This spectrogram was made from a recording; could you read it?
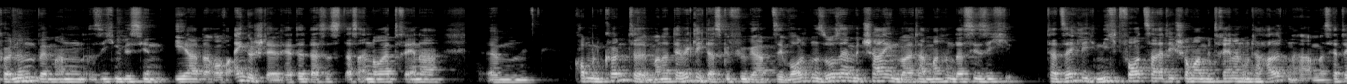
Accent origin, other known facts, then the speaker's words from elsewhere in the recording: Leichlingen, North Rhine-Westphalia, Germany; Köln nicht ganz richtig, ne? Leichlingen ist meine Heimat.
